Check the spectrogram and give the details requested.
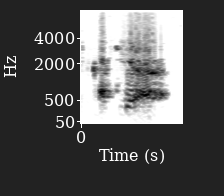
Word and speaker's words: Kakia: Kakia. I have it right. It's just the way of saying it is a bit hard. On the second K, you gotta make it sound like a KH.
